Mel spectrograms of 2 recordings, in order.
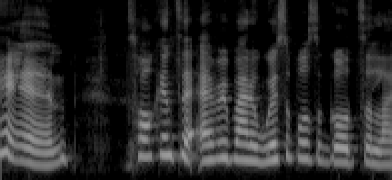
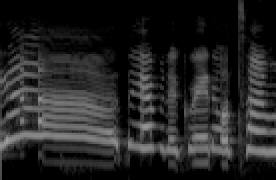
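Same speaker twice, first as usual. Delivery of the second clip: put-on much higher, fast gleeful kids; kids having fun; 12 semitones higher than usual. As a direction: squeal it, fast and high like thrilled kids. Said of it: "They're like".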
